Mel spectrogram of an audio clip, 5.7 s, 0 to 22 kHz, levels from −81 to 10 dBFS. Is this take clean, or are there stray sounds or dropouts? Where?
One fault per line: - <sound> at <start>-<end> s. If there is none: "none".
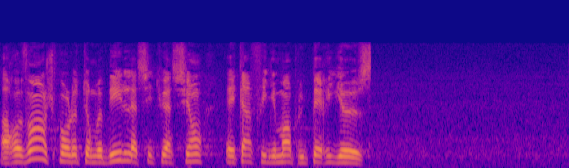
none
